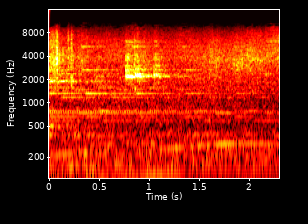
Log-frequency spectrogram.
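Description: Sustained drone from an electronic soundscape score: many steady tones held together over a low rumble, with a brief higher tone about a second in.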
